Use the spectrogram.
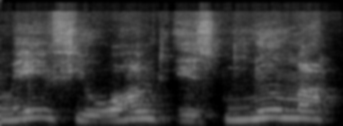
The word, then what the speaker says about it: Pneuma: So, um, my the quickest way to find me if you want is NUMA podcast, which is spelled as, uh, Papa November Echo Uniform Mike Alpha and podcast, NUMA podcast as in pneumatic.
